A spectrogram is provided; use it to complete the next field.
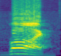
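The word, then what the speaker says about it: bought: इसी प्रकार बॉट, बॉट यहाँ पर भी जी एच साइलेंट रहता है, यानी ओ यू या ए यू के बाद अगर जी एच हो तो वो साइलेंट रहता है, तो इसको हम सीधा पढ़ेंगे बॉट बॉट।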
